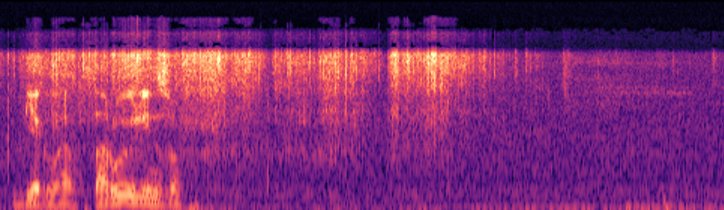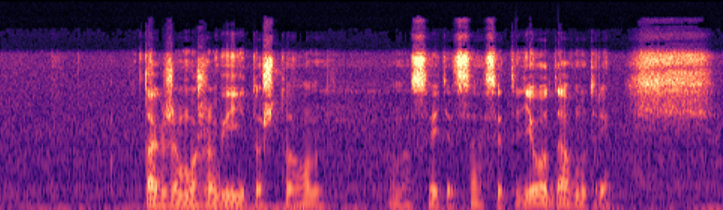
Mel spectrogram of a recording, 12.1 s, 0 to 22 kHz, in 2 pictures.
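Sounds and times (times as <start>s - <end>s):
plastic wrap rustling and crinkling: 0.0s - 4.8s.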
